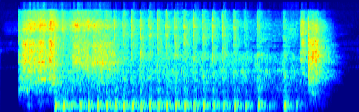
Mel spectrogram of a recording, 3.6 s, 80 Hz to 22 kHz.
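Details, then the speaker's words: Cold-natured small engine with a PZ30 carburetor, jump-started with a boost box after a hard start: chugs at about seven sharp puffs a second under a loud hiss; possible exhaust leak, owner thinks a crush washer is needed. "I think we do. Oh yeah. Might go pick up a crush washer."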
